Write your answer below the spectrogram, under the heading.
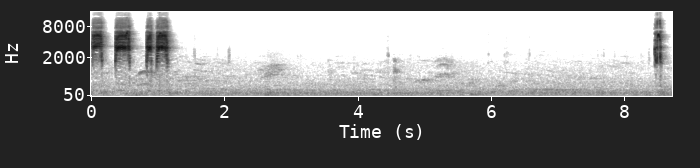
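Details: Sindhi black francolin calling: a rapid series of three harsh, rasping bursts, then a long silence with faint low background noise, followed by a single short burst at the end.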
